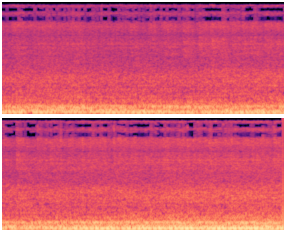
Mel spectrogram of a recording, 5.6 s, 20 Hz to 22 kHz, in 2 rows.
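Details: 1966 Chevy C10 with 383 stroker roller V8, restarted after sitting about three and a half years, exhaust not fully bolted up: deep, loud, even rumbling idle with a slight rise, open exhaust noise, no knocks or misfires; normal idle.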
